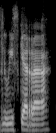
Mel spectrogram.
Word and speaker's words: Luis Guerra: Luis Guerra. So I'm American. My father, my name's Luis Guerra, and I take a Spanish pronunciation, and my last name, you know, it's Spanish, and Luis.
